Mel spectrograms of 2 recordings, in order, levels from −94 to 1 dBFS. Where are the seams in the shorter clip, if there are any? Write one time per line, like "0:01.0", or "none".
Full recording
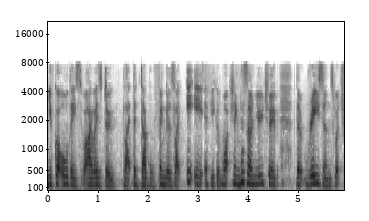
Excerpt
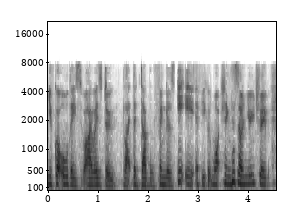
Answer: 0:02.5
